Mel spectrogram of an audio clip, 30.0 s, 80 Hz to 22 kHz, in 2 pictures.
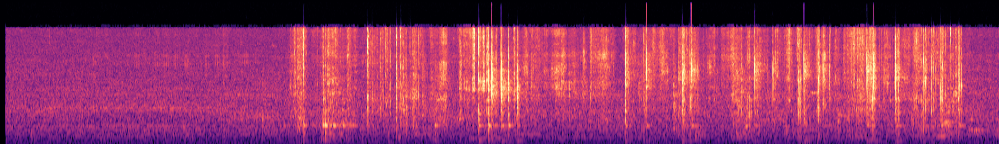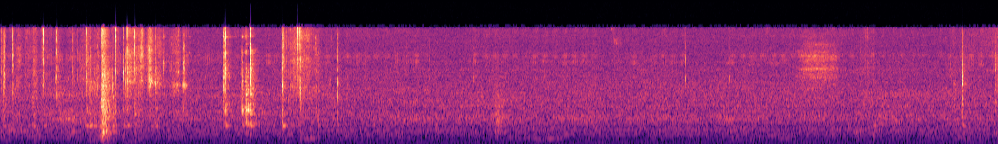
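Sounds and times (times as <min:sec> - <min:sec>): hands handling plastic items: 0:04.3 - 0:20.2.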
